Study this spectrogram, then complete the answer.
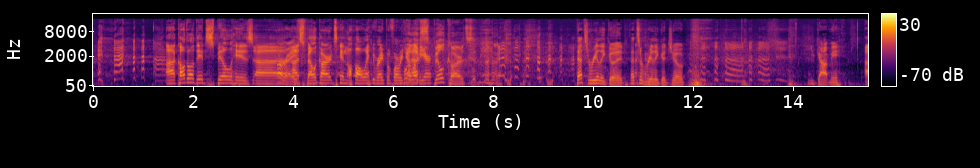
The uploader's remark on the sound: NADDPOD Live in Boston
